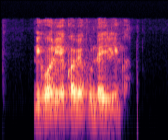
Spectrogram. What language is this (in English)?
Taita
